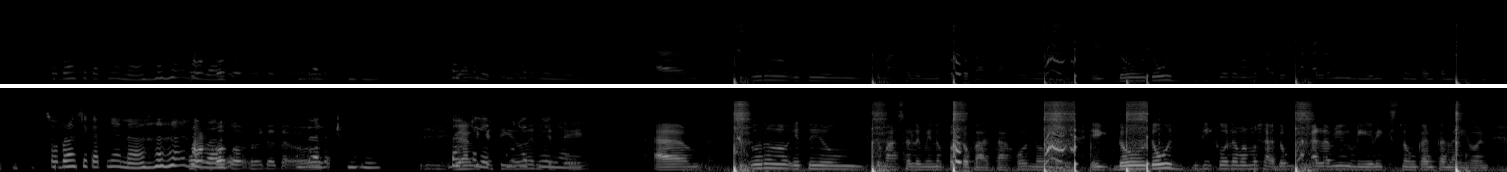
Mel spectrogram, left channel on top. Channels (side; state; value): left; quieter; 23.2 dB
